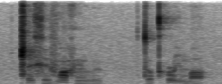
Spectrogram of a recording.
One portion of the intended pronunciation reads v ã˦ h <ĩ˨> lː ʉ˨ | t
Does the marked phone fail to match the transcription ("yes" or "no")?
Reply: yes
